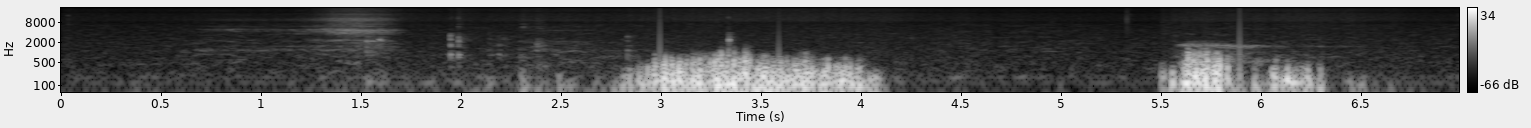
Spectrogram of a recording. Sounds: Sigh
